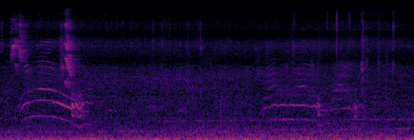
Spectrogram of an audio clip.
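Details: Meowing as a rescue cat and kittens eat side by side: a quick arched meow at the start, a flatter sustained one a few seconds later, with faint clicks and a low hum underneath.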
